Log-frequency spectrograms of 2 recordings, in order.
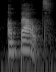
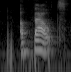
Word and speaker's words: about: walked Walked good and about has stress on the second syllable about about and Italy has stress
